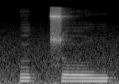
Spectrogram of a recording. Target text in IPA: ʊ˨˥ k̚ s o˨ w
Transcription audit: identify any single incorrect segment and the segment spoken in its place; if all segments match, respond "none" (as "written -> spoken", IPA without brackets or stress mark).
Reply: none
